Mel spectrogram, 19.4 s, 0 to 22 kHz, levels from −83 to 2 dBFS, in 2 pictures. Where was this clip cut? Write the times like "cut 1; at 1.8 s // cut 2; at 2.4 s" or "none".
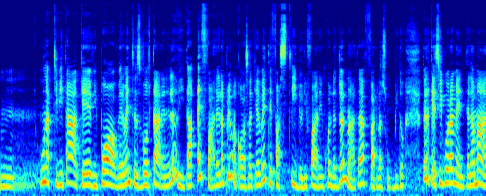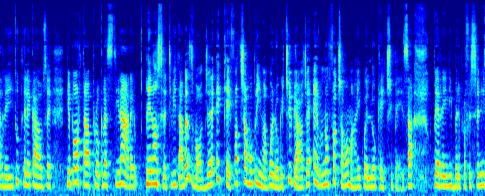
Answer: cut 1; at 12.5 s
